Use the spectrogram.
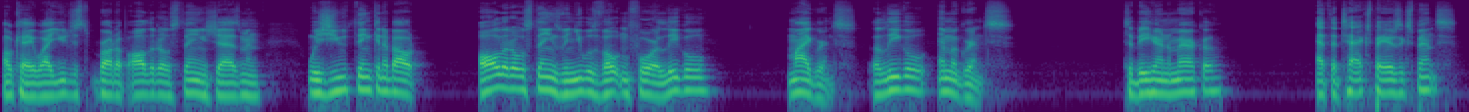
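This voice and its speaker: A man's voice: fairly low pitch, moderate pace, a little mellow. A man hosting political commentary, speaking bluntly and sarcastically as if straight to the person he criticizes. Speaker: commentary host.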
